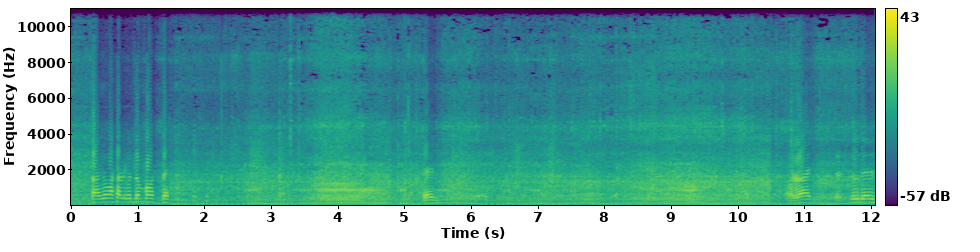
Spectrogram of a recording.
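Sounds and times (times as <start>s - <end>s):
road and air noise: 0.0s - 12.0s
small motorcycle engine running: 0.0s - 12.0s.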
